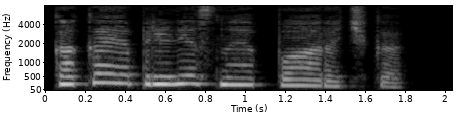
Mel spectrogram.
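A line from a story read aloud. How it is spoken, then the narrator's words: Tender doll voice. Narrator (Russian): Ласково говорила волшебная тряпичная кукла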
